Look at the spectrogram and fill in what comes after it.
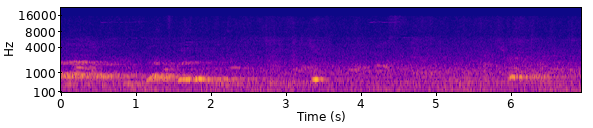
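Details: A captive Bornean white-bearded gibbon at Higashiyama Zoo, January 2011, calling intensely while leaping about, gives clear, hooting tonal notes, some held and some short.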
